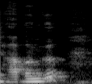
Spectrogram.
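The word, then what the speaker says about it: harbinger: इसकी स्पेलिंग देखिए, pronunciation is हाबंग.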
